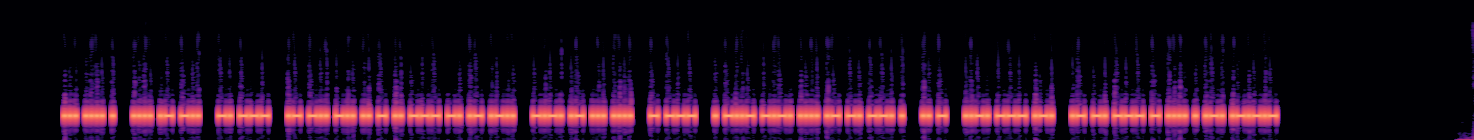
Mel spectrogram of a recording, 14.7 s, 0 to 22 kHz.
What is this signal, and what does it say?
Morse code, heard as a keyed tone, about 46 wpm, 700 Hz. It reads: SHE HAD NO ADDITIONAL CASH TO EXCHANGE IT FOR ANOTHER.
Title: Sentences from Top 1000 Words - Review Part 6 - 45wpm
